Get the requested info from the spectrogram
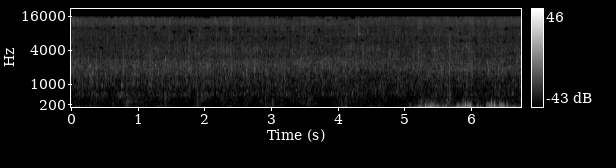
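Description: Small, shallow woodland stream trickling over mossy rocks, a steady running-water sound. A few low thumps come in near the end.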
